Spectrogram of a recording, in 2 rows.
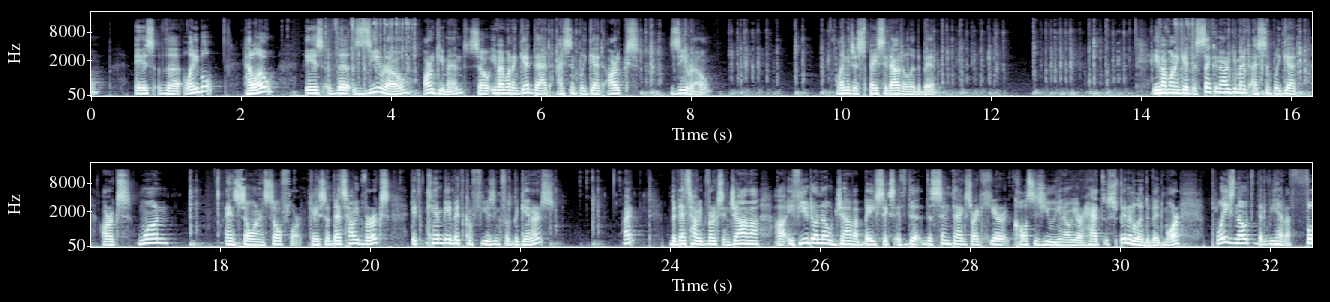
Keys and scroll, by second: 9.4 Tab, 19.2 Tab.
